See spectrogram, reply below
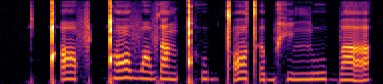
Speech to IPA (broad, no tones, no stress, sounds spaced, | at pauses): ǃʼ ɑ f ŋ͡ǃ ɒ v ɑ v ɾ a ŋ ǃʰ u b tʼ ɒ tʼ ə b x i ŋ u b a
